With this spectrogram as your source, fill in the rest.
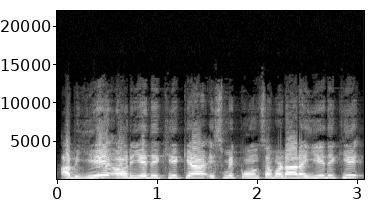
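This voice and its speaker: A man's voice: very high-pitched, little pitch movement, fairly quick, highs cut off. A male teacher giving an online exam-prep lesson, chatty and constantly checking in with his students. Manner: chatty, keeps checking in with "ठीक है ना".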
